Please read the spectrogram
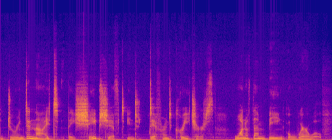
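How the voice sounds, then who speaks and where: Noticeable background noise fills the recording. Through it, a woman talks at a fairly slow pace. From Croatia. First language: Croatian. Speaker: YouTuber. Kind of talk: casual video narration.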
